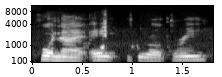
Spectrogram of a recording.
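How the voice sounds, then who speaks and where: A man's voice: on the high side, little pitch movement, unhurried, a little hiss or hum. A man hosting a community podcast and wrapping up a panel talk, with many fillers and repeated words. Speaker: podcast host. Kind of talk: closing a panel discussion. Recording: dull lo-fi sound.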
